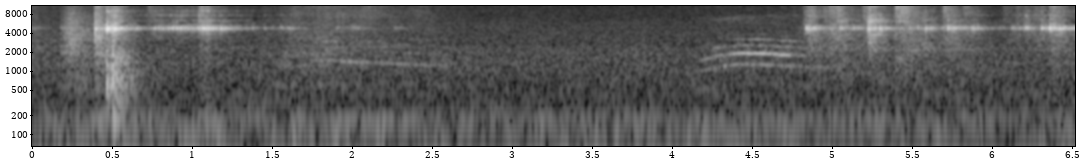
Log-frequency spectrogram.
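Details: Young male Domestic Short Hair kitten, roughly two months old, in Kuala Lumpur for adoption: a faint thin meow, then a louder, brighter falling meow, amid a steady high whine and clattering knocks.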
